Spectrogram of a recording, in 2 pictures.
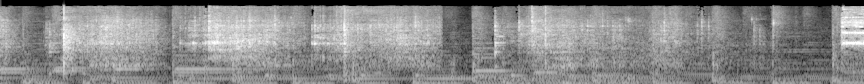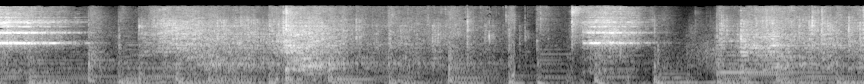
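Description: Toasted dried black corn kernels rattling and scraping as they are stirred around a hot nonstick pan, with light crackling from kernels that have begun to crack at the end of toasting. About halfway through, a metal utensil strikes the pan with a brief ringing clink. Background music plays underneath.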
